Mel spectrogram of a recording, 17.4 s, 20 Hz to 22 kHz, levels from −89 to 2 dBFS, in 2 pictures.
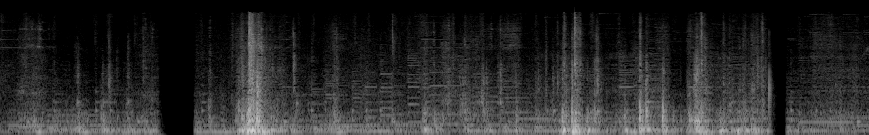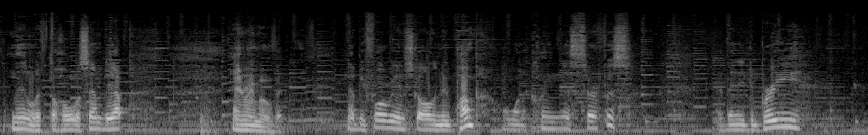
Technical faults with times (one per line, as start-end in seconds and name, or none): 1.57-1.96 call audio freeze
7.69-7.88 call audio freeze
12.72-13.85 jitter buffer speed-up
15.93-17.35 jitter buffer speed-up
